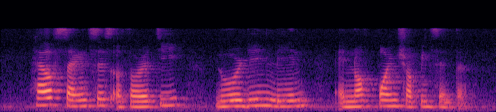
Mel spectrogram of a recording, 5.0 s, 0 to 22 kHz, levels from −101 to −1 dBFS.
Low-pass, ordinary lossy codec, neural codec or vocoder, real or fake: none; none; none; real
